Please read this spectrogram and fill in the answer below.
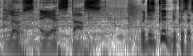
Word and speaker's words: Los Aestas: on mass that uh it's not in fact pronounced Los estas it's Los AAS which is good because it sounds even better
